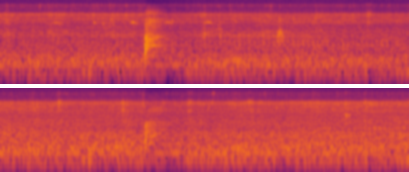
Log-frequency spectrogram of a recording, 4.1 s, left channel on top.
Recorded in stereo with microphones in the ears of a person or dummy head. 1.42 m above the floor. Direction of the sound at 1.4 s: 35° left (ahead or behind).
